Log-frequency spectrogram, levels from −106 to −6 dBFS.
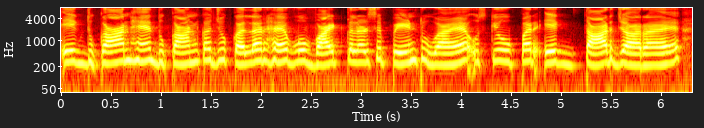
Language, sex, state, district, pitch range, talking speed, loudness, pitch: Hindi, female, Bihar, Gopalganj, 245-285 Hz, 210 wpm, -15 LUFS, 265 Hz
